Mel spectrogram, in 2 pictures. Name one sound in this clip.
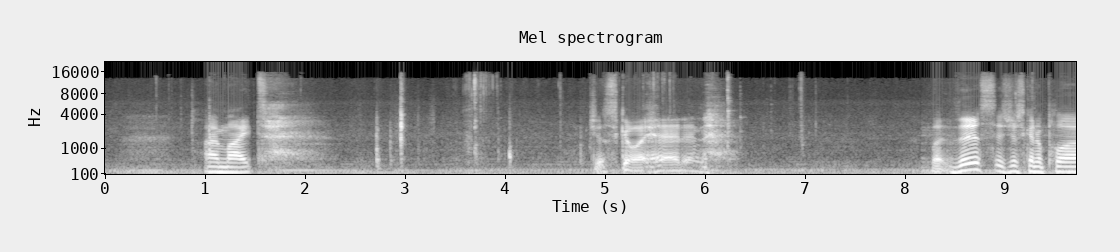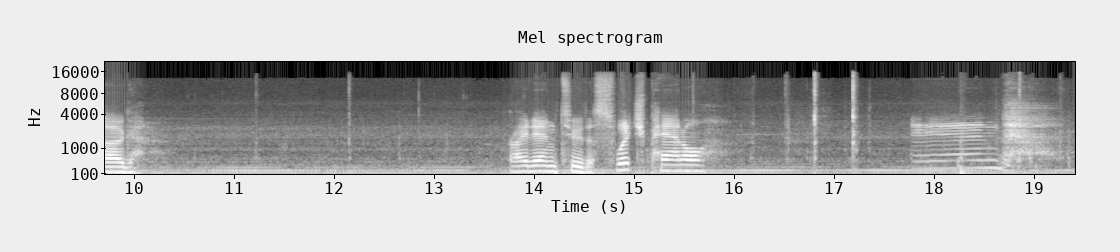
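Plastic parts click and tap as they are fitted.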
